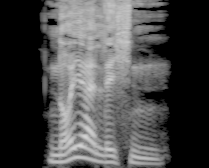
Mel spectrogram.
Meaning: inflection of neuerlich: 1. strong genitive masculine/neuter singular 2. weak/mixed genitive/dative all-gender singular 3. strong/weak/mixed accusative masculine singular 4. strong dative plural
- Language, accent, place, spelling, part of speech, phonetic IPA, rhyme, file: German, Germany, Berlin, neuerlichen, adjective, [ˈnɔɪ̯ɐlɪçn̩], -ɔɪ̯ɐlɪçn̩, De-neuerlichen.ogg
